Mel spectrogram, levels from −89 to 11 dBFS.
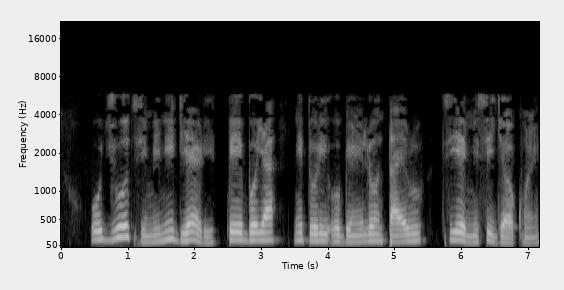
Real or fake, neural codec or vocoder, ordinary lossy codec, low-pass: real; none; MP3, 24 kbps; 7.2 kHz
